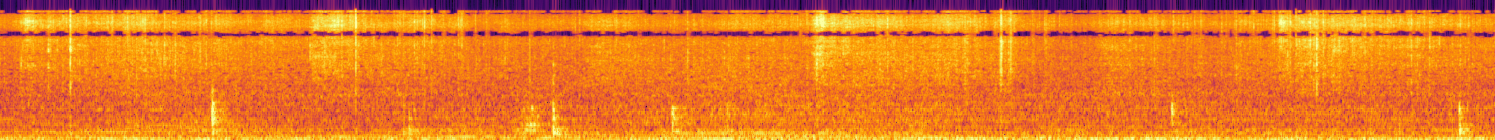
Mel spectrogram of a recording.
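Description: Spinach-and-paneer kebab patties sizzling steadily in oil on a hot nonstick pan, with a few short taps and scrapes of a wooden spatula as the patties are turned over.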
